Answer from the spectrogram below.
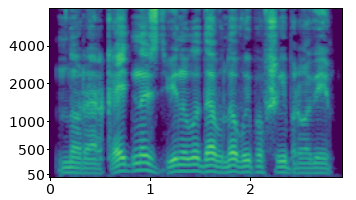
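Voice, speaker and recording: A man's voice: sits low, a little fast, warm tone, dry recording. A man narrating a first-person audiobook in a wry, dry storytelling manner.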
